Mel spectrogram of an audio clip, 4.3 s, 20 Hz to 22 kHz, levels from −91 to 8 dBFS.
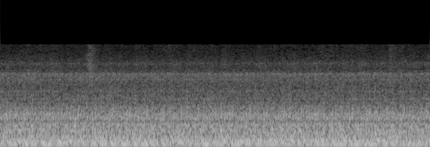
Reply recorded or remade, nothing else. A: recorded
